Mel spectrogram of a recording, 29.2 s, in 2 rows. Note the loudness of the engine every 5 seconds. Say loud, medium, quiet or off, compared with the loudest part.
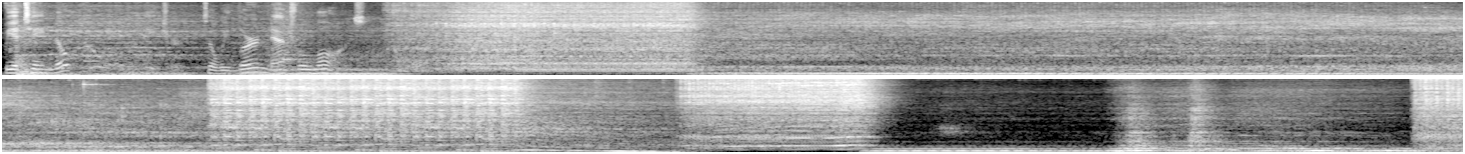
medium, loud, loud, loud, loud, loud.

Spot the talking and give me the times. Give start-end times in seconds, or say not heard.
0.0-3.6.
